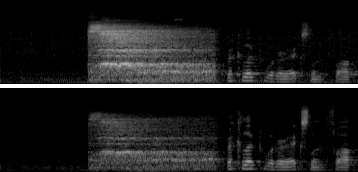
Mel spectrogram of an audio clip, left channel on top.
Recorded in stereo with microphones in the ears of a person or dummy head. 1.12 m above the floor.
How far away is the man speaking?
About 0.6 m.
